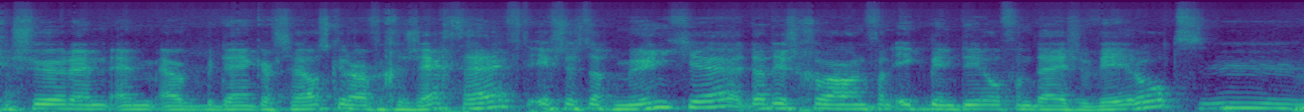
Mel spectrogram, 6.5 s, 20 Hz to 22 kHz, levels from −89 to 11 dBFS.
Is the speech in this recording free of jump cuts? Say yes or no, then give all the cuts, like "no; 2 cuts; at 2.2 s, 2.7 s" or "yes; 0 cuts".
no; 1 cut; at 1.4 s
